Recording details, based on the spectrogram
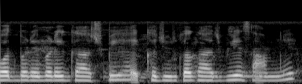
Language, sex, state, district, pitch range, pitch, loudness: Hindi, female, Assam, Sonitpur, 185-200 Hz, 195 Hz, -18 LUFS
